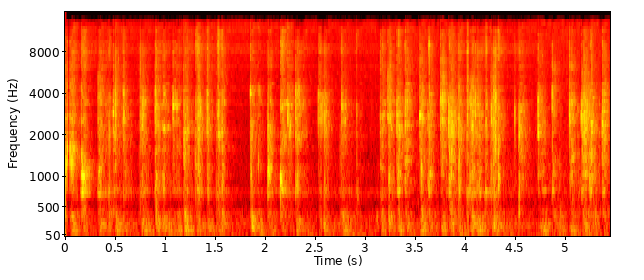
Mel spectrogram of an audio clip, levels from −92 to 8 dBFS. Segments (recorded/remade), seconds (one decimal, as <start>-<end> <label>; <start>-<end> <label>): 0.0-3.3 remade; 3.3-3.9 recorded; 3.9-4.7 remade; 4.7-5.5 recorded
